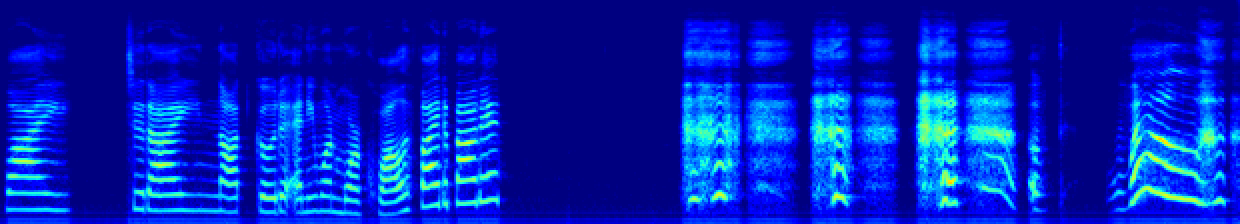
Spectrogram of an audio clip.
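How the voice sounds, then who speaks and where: Woman acting high, bright, flustered young elf mage girl. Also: exaggerated voice. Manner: formal, slightly stilted phrasing with nervous hesitations. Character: young female elf mage student, flustered, earnest, proud. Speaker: voice actor in audio roleplay. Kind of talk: comedic audio roleplay acting.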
